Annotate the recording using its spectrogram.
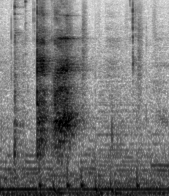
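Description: Metal spoon scraping and clinking in a bowl of soft strawberry gelato, with one louder scrape about half a second in, over background music.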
